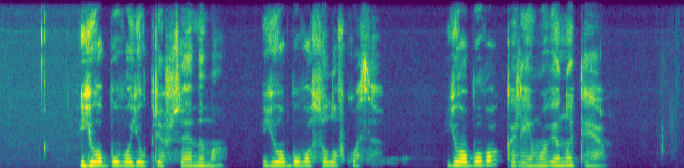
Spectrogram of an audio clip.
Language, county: Lithuanian, Vilnius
